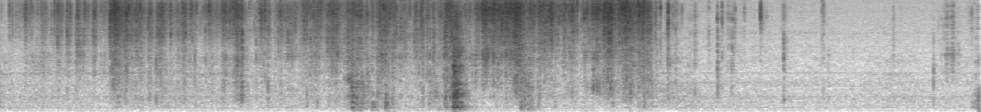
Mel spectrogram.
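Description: Black tape being pulled off a large roll: a loud, sustained crackling peel for several seconds close up, then a few faint ticks and rustles as it stops.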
